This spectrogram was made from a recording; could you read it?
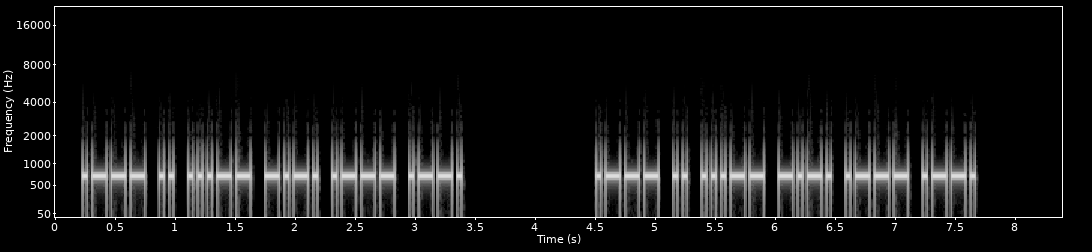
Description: Morse code, heard as a keyed tone, about 30 wpm, 700 Hz. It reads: JI3CJP JI3CJP
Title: Call Signs Repeated 3x - 30wpm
